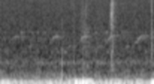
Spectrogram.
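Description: A couple of soft computer-keyboard keystrokes, about a second and a second and a half in, over a low steady hum.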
